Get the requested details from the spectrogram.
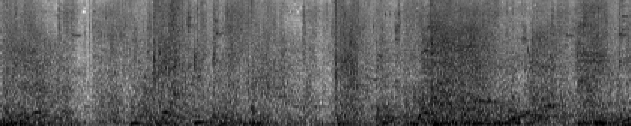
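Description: Game spell effects crackle and whoosh in a fight against a large monster.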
